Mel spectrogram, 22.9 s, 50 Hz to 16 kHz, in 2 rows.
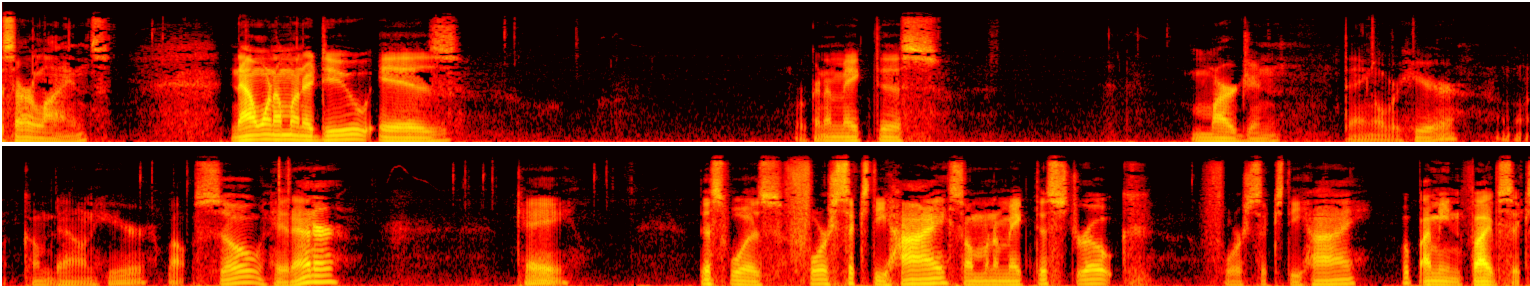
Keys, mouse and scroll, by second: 1.4 click, 1.8 click, 4.4 click, 7.6 click, 14.2 Return, 15.5 click, 16.6 click, 19.2 click, 21.1 click.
